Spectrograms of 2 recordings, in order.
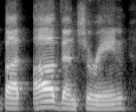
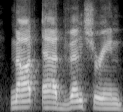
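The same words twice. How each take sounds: First: "aventurine" with no D, a-ven-tu-rine, as the correct way; right pronunciation. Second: "adventurine" with a D sound before the V, as the wrong way; wrong pronunciation. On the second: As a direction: say "adventurine" with an added D, ad-ven-tu-rine. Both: Shown as a demonstration. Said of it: "That's like a pale aventurine".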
